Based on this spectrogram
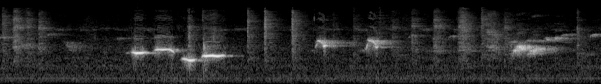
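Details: White-rumped shama singing as a tutor for cage birds: a loud cluster of pure whistled notes, some falling and rising, then softer varied whistles and clicks after short gaps.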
